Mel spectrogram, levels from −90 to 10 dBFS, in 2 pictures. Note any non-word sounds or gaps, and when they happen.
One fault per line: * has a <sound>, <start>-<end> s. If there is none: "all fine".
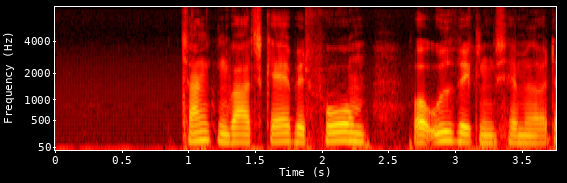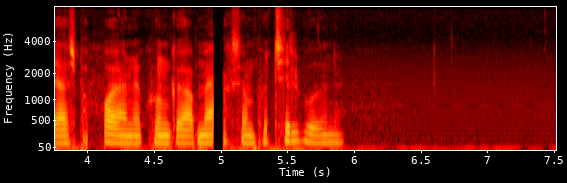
* has a dropout, 4.0-4.1 s
* has a dropout, 4.9-5.0 s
